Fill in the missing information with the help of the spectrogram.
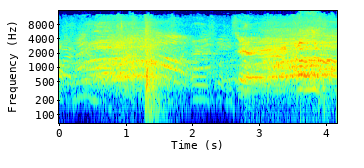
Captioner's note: crowd chatter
